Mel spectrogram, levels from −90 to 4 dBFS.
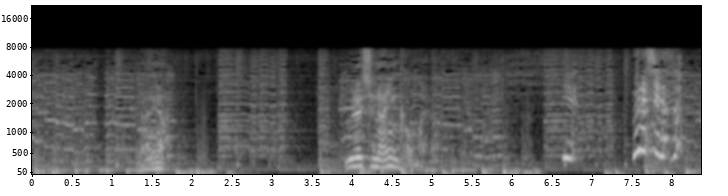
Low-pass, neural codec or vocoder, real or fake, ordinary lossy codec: none; none; real; none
